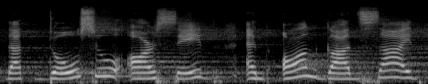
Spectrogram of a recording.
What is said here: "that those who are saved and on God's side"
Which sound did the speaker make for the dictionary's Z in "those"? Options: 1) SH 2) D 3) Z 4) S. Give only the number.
4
